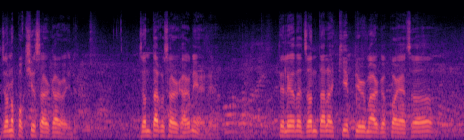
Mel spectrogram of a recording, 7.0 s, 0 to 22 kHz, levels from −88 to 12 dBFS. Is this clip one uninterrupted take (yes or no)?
yes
